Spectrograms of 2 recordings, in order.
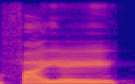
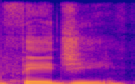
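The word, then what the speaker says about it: Fage: He takes the small Faye Greek yogurt that's organic or non-GMO. Instead of saying Feiji. Faye.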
